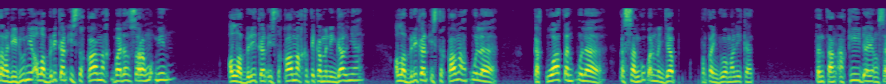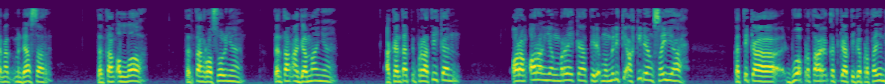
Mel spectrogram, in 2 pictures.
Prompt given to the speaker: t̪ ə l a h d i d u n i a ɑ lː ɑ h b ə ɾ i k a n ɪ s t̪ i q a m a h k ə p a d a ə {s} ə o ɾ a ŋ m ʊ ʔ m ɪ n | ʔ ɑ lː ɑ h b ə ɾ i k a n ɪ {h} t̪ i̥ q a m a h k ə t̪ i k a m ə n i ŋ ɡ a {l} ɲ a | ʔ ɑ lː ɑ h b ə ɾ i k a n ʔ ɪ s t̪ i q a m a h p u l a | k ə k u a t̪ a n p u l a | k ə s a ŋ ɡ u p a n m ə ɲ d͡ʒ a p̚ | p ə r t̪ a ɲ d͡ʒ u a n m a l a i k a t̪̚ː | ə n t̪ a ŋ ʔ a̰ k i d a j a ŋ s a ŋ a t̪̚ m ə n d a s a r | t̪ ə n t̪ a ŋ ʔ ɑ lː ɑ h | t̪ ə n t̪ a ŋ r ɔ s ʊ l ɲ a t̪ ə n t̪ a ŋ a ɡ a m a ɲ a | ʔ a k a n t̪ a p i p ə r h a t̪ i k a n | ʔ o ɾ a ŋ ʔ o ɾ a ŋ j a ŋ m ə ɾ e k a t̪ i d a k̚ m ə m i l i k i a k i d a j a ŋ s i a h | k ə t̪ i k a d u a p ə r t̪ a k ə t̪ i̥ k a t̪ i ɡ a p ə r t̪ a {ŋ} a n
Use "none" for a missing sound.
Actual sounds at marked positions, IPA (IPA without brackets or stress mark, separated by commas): s, s, l, ɲ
